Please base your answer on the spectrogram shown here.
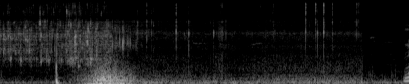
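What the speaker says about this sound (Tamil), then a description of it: "நிறம் மாறாமல் இருக்கிறதுக்காக நம்ம வந்து தண்ணி ஊற்றி வச்சுக்கிறோம்" A short splash of water poured over crushed turkey berries in a container, gurgling briefly before fading into a faint trickle and quiet background.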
